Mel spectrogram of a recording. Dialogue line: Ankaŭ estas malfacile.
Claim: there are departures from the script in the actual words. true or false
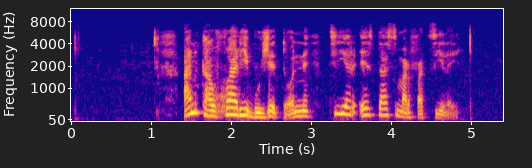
true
